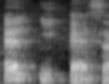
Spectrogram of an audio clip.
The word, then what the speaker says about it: les: So you have les. So les normally is pronounced le.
